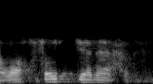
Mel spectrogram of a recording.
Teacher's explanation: الضاد مع الجيم من الممكن إدغامها زي ما هيدغمها البعض القراء زي أبو عمرو وغيره، هنا لقرب المخرج، مخرج الضاد من مخرج الجيم، فلذلك هيقرأها واخفض جناحك، يبقى هيضيع الضاد خالص مش هيقراها، هيقرأ الجيم فقط، وباقي القراء هيفصل بين الاثنين واخفض جناحك.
